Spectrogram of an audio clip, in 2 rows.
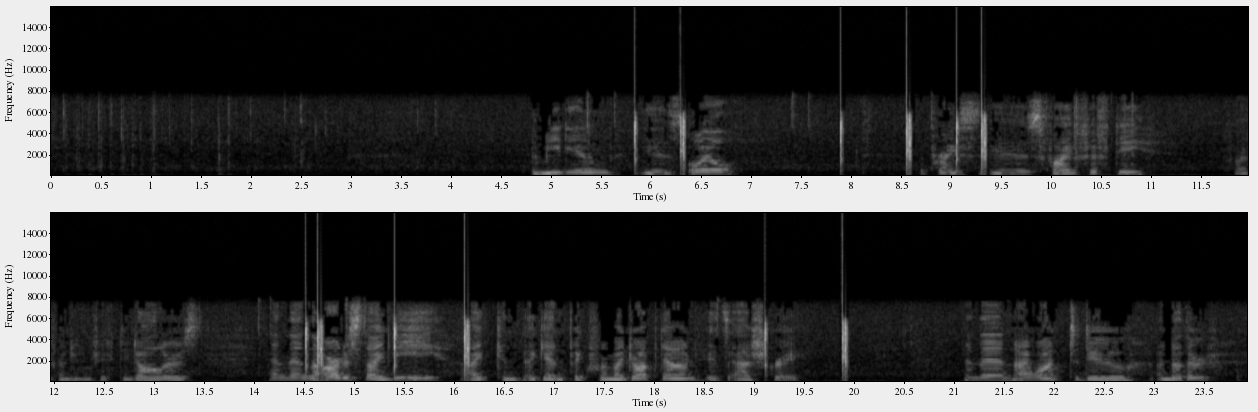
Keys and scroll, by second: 0.0-2.1 typing, 10.7 5, 11.2 0.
